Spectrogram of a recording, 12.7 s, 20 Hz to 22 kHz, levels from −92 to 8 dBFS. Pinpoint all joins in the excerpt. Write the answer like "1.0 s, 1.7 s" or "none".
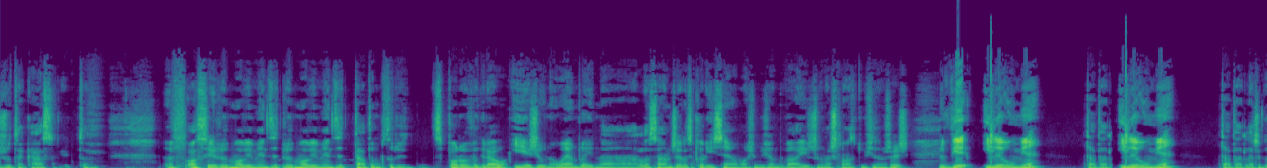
2.8 s, 9.4 s, 11.1 s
